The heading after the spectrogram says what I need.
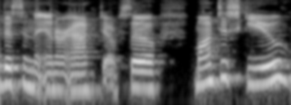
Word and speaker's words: Montesquieu: in the interactive so Montesquieu Montesquieu three syllables three branches he believed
